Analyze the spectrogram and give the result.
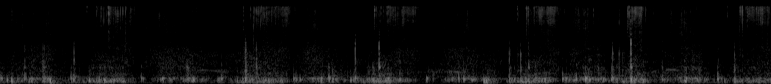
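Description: A rubber brayer rolls thick, sticky black printing ink out on a glass slab, close up. The sound is a steady tacky, peeling crackle with low body and repeated bright sticky pops as the roller lifts and spreads the ink.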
